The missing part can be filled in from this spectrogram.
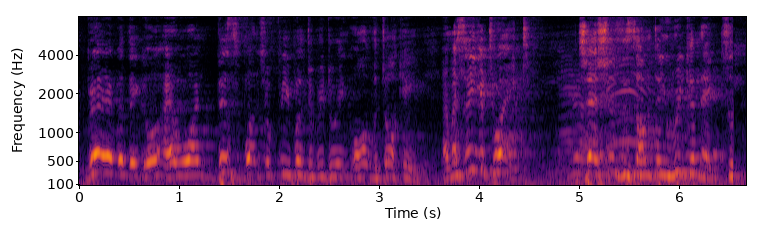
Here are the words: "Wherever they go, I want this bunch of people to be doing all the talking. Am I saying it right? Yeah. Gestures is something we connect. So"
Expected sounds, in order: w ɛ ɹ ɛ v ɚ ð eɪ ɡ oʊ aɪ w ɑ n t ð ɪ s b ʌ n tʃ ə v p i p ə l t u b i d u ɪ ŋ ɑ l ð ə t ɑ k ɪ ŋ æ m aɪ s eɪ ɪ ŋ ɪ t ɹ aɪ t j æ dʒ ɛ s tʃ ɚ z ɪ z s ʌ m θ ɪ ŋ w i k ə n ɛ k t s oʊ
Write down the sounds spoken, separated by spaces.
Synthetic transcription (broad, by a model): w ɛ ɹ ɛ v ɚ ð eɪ ɡ oʊ aɪ w ɑ n t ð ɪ s b ʌ n tʃ ə v p i p ə l t u b i d u ɪ ŋ ɑ l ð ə t ɑ k ɪ ŋ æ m aɪ s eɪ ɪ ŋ ɪ t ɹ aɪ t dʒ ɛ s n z ɪ z s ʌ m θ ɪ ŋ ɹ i k ə n ɛ k t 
